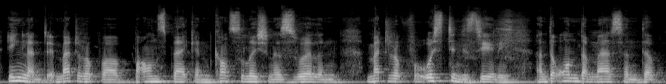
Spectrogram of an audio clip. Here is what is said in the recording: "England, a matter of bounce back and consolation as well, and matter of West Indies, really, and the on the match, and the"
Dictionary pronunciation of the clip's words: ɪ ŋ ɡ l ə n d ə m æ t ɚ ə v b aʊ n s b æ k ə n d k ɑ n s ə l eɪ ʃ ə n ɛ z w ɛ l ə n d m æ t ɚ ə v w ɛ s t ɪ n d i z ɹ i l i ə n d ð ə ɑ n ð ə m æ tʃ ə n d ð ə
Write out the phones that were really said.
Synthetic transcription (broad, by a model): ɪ ŋ ɡ l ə n d ə m æ t ɚ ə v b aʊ n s b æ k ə n k ɑ n s ə l eɪ ʃ ə n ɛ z w ɛ l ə n m æ t ɚ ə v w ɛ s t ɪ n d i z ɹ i l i ə n d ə ɑ n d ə m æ s ə n d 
